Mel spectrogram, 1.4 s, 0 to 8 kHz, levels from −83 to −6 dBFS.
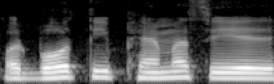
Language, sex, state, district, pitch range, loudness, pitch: Hindi, male, Chhattisgarh, Kabirdham, 150-170 Hz, -15 LUFS, 155 Hz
